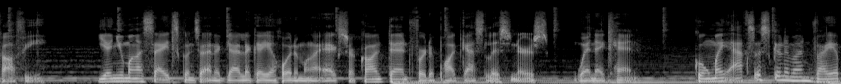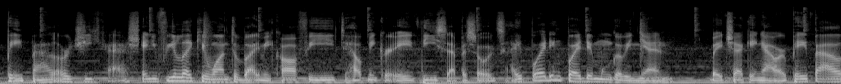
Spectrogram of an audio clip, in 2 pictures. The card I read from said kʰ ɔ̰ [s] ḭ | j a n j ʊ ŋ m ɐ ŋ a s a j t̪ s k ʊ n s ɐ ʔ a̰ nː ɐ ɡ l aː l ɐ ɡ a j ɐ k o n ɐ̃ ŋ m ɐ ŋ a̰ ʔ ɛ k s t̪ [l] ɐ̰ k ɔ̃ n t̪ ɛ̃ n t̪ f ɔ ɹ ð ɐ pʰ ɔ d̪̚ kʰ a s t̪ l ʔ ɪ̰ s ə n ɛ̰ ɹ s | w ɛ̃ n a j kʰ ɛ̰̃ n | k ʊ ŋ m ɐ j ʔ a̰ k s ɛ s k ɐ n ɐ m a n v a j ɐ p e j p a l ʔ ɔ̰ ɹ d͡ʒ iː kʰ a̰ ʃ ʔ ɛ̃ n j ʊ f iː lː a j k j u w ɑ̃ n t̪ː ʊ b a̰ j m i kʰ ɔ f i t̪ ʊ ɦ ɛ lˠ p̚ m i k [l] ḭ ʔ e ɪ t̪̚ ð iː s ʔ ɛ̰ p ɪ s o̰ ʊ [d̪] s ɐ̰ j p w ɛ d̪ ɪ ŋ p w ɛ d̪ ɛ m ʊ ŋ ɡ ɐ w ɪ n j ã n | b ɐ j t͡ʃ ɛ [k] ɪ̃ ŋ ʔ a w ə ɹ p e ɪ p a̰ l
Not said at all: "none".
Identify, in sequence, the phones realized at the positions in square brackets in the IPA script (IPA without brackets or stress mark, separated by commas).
f, ɹ, ɹ, d̪, k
